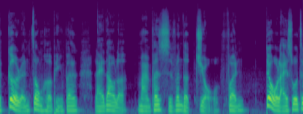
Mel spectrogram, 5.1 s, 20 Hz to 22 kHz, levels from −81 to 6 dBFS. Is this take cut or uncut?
uncut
